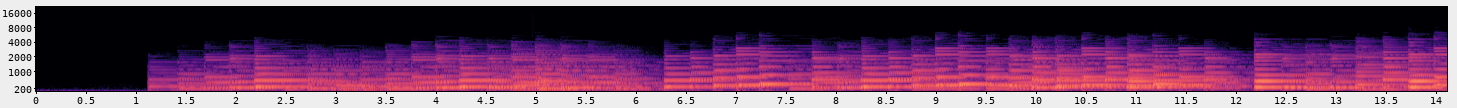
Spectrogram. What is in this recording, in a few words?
Diminished Fifth, Piano; Mikrokosmos, Sz. 107; Bartók; Complete Solo Piano Works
